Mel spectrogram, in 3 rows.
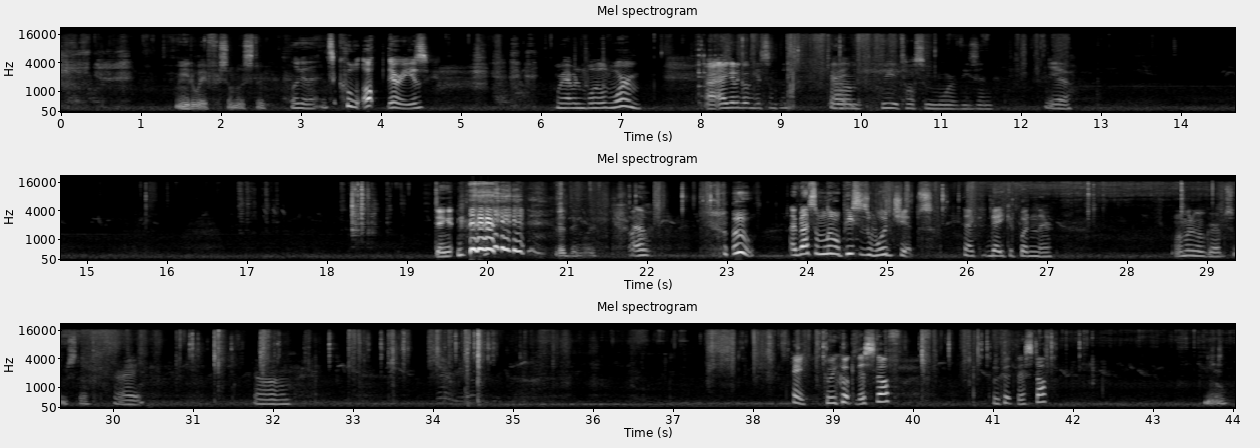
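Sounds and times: low steady hum: 0.0s - 44.0s
rustling noise: 8.6s - 10.9s, 24.7s - 39.0s
distant bird chirps: 10.0s - 44.0s.

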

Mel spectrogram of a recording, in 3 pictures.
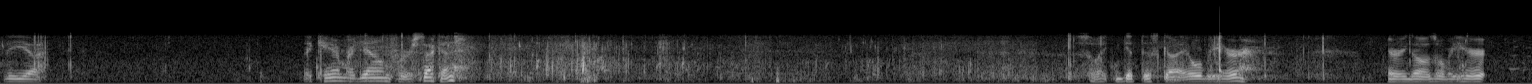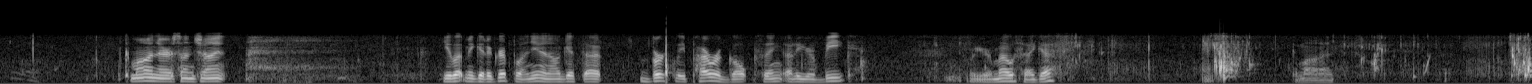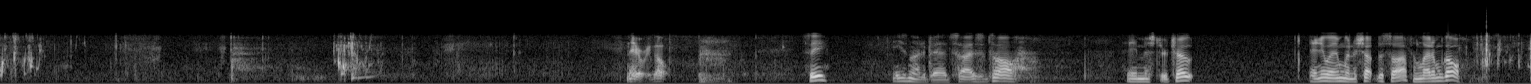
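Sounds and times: brook running over stones: 2.4s - 17.3s, 23.2s - 40.7s, 43.7s - 45.9s
stream water splashing: 2.4s - 17.5s, 23.4s - 40.8s, 43.7s - 45.9s.

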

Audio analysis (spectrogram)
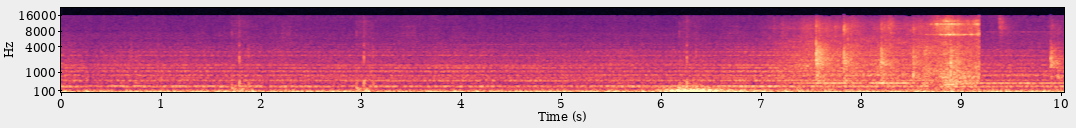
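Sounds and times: low rumbling drone: 0.0s - 9.9s
deep low boom: 6.0s - 7.0s.

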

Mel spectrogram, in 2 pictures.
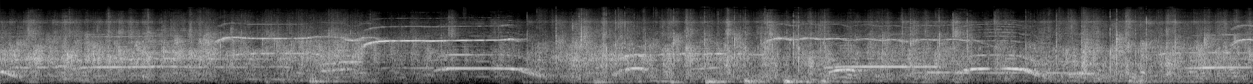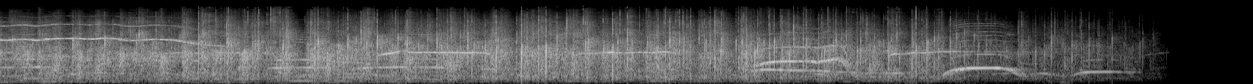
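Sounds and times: audience applauding: 0.0s - 24.3s
people cheering: 0.0s - 24.3s
long high whistle: 2.0s - 5.3s, 7.7s - 9.9s, 12.1s - 14.8s, 18.2s - 19.5s, 20.8s - 22.7s.

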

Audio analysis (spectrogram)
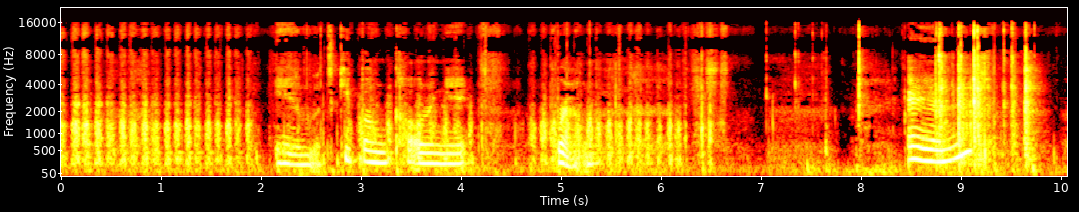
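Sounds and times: pen scribbling on paper: 0.0s - 6.6s.

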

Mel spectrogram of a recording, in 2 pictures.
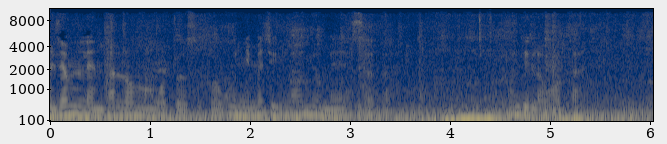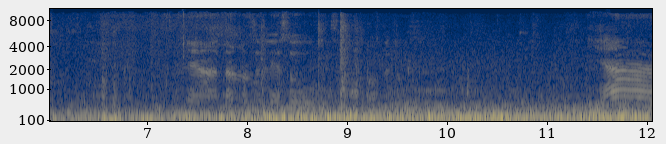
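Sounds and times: train wheels rumbling: 0.0s - 12.0s.

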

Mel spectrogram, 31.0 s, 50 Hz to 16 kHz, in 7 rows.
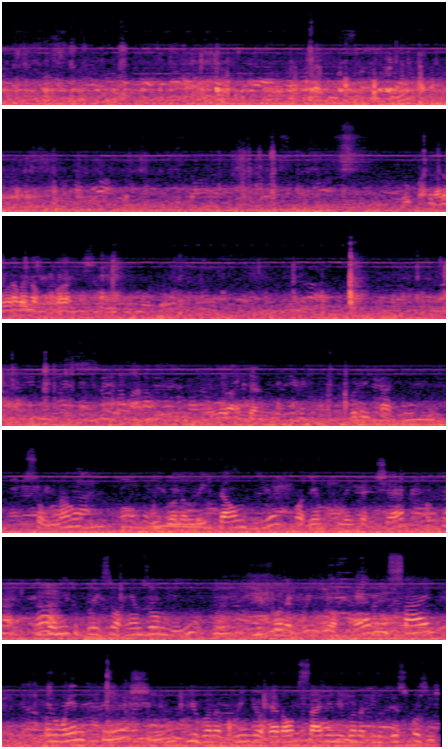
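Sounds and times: wind rumble on microphone: 0.0s - 7.8s.

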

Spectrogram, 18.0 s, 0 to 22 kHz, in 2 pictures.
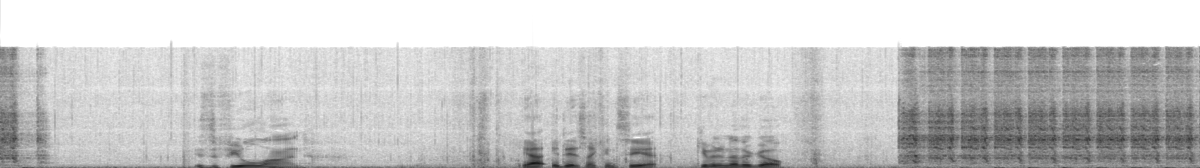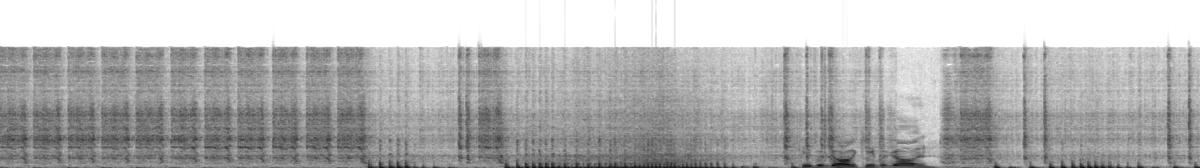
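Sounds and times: electric starter cranking engine: 0.0s - 0.4s, 6.8s - 18.0s
engine running: 6.7s - 18.0s.

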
